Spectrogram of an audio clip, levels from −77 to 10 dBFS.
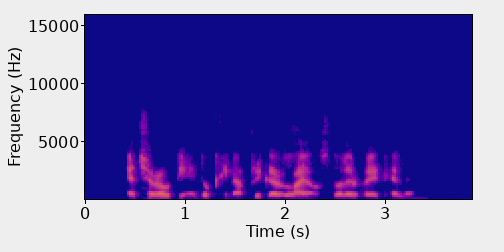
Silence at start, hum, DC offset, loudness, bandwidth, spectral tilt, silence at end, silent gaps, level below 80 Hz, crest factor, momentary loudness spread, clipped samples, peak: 0.4 s; none; under 0.1%; -33 LUFS; 8 kHz; 1 dB/octave; 0.6 s; none; -78 dBFS; 22 dB; 9 LU; under 0.1%; -12 dBFS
